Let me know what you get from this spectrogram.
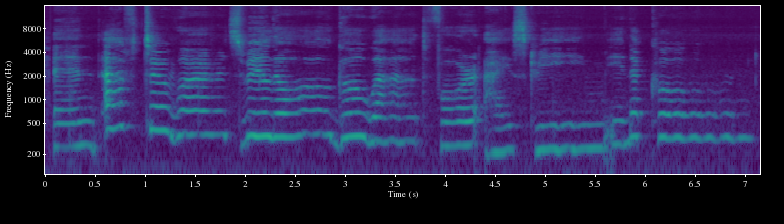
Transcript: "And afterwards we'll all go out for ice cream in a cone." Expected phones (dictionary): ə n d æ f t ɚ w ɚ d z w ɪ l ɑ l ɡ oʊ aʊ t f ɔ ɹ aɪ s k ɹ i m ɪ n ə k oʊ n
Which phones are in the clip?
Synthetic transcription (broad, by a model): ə n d æ f t ɚ w ɚ d z w ɪ l ɑ l ɡ oʊ aʊ t f ɔ ɹ aɪ s k ɹ i m ɪ n ə k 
